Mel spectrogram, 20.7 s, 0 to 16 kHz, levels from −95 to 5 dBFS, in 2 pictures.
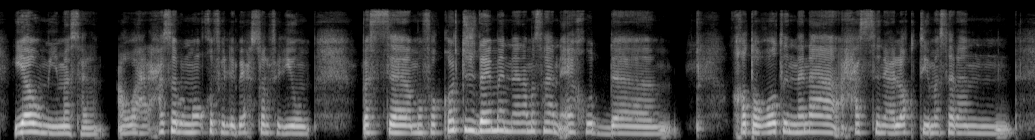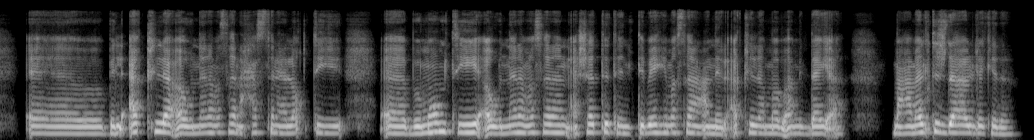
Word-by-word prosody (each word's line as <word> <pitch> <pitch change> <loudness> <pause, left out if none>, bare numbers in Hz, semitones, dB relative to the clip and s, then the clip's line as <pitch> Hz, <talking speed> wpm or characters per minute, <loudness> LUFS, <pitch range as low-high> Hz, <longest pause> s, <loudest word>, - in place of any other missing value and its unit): يومي 210 -4 +5
مثلًا، 180 -3 -3 0.2
أو 200 +1 -3
على 190 -1 -7
حسب 230 +1 -1
الموقف 215 +1 -3
اللي 200 -1 -1
بيحصل 205 +1 -5
في 200 -1 -7
اليوم، 185 0 -1 0.5
بس 205 +1 -2
ما 200 0 +2
فكرتش 255 +6 +1
دايمًا 250 0 +5
إن 245 -2 -1
أنا 235 0 -4
مثلًا 235 -2 -3
آخد 210 -5 -6 1.2
خطوات 220 +2 +2
إن 215 -2 0
أنا 215 -1 -1
أحسّن 215 -1 -6
علاقتي 200 +1 -2
مثلًا 195 - -5 0.5
آآ 180 -1 0
بالأكل، 220 +6 +2
أو 185 -4 +4
إن 185 +1 -1
أنا 200 +1 -2
مثلًا 205 0 -3
أحسّن 205 +2 -5
علاقتي 190 0 -3 0.4
آآ 185 -1 +2
بمامتي، 210 +4 +4
أو 180 - +4
إن 180 +1 0
أنا 210 +1 +2
مثلًا 205 -1 0
أشتت 215 +2 +1
انتباهي 195 +3 +1
مثلًا 205 +1 -2
عن 180 -1 +1
الأكل 200 +4 -1
لما 185 -1 -1
أبقى 165 0 +2
متضايقة، 180 0 -1 0.5
ما 185 - +1
عملتش 205 +4 +2
ده 205 -1 +5
قبل 195 -1 +1
كده. 170 -3 -4
200 Hz, 150 wpm, -24 LUFS, 185-215 Hz, 1.2 s, يومي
